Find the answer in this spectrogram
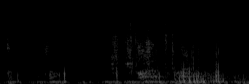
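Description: Faint rustling and light scratching as a kitten moves about on a fabric mat, getting busier from about a second in.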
